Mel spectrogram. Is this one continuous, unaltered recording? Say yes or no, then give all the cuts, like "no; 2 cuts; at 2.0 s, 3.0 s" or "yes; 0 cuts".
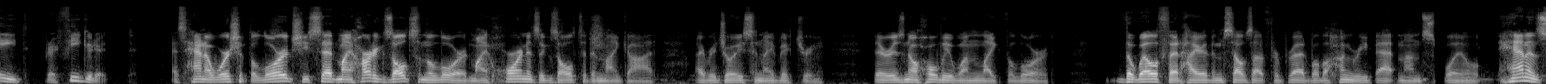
yes; 0 cuts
